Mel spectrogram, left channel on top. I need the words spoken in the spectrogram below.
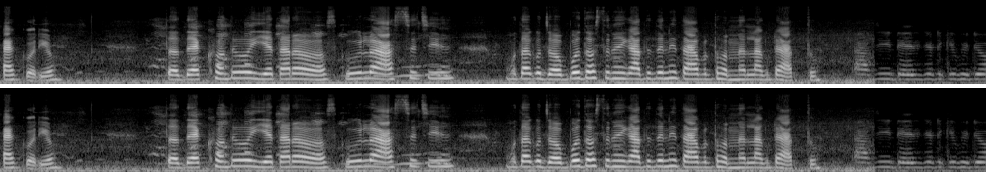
करियो तो देखो ये तार स्कूल आसी मुझे जबरदस्त नहीं गाधेदेनी धरनेला गोटे आतु आज डेरी टे वीडियो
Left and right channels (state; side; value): identical; both; correlation 1.00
